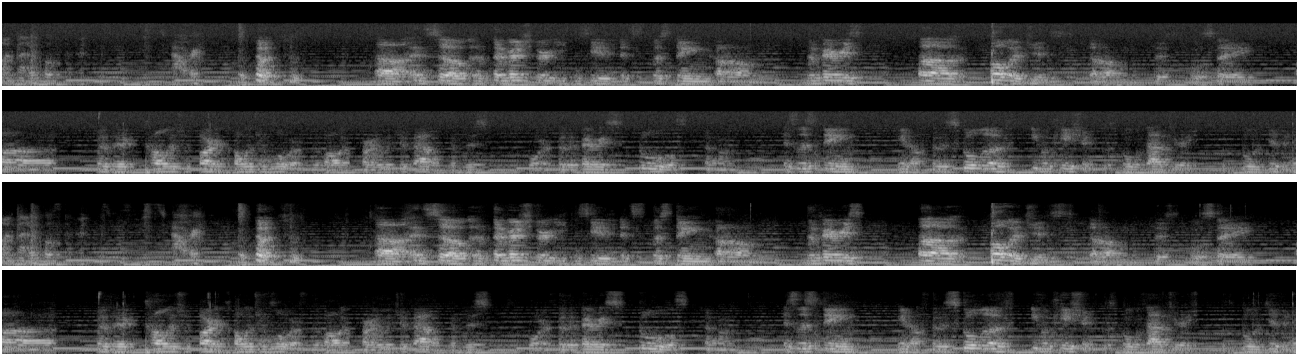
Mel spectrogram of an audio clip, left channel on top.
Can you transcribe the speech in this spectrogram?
medical center. This is tower. And so the register, you can see it's listing the various colleges. This will say for the College of Art, College of Lore, for the College of Valor, for this floor, for the various schools. It's listing, for the School of Evocation, for the School of Abjuration, for the School of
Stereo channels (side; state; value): left; noise; hiss, 20 dB below the sound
